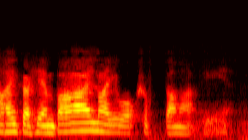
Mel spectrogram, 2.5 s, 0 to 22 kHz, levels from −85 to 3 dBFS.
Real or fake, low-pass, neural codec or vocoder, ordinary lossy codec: fake; 7.2 kHz; codec, 16 kHz, about 1 kbps, DyCAST, with the encoder's durations; MP3, 32 kbps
